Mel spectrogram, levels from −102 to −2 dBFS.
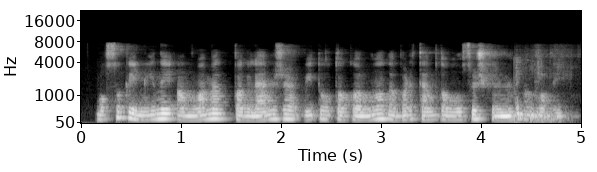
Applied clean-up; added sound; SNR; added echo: neural mask model DeepFilterNet 3.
